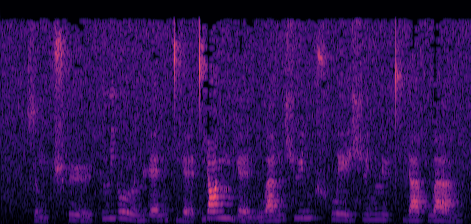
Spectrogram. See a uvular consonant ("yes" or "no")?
no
